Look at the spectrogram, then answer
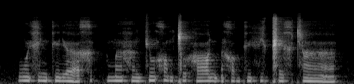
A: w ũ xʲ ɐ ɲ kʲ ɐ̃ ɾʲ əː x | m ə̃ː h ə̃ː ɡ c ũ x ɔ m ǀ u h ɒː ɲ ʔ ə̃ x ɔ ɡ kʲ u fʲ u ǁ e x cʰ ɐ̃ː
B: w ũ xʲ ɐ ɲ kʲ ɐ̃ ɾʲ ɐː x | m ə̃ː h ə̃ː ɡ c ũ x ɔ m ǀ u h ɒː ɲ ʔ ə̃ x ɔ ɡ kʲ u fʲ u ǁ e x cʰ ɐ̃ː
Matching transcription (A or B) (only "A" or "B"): B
